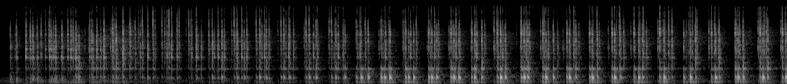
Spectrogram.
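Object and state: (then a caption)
Varnished wooden table. Long blue acrylic nail tips tap rapidly on the glossy varnished top of a large solid wooden table. The result is a fast, uneven series of short, dry knocks with a woody tone around 320 Hz and a bright clicky edge. Each tap dies away almost instantly, and the taps grow more distinct and pronounced toward the end.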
